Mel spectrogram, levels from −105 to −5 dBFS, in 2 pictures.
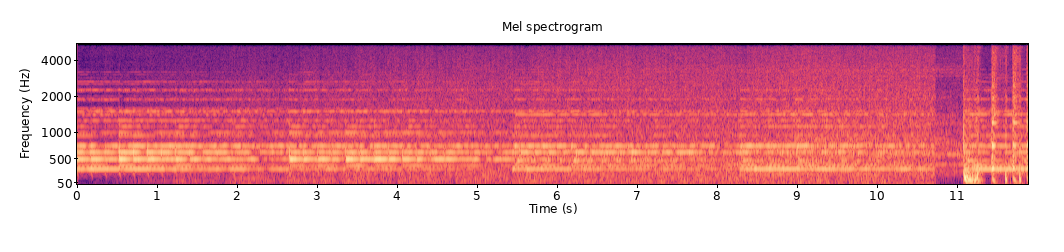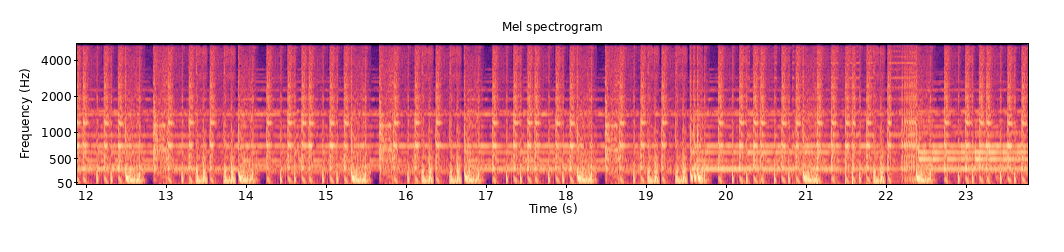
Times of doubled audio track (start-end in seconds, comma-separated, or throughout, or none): none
